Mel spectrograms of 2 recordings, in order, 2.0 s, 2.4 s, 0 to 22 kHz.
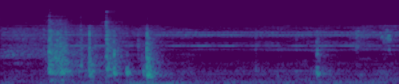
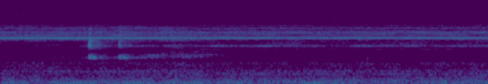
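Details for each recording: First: IBM PS/2 L40 SX laptop (1991) at first power-on, leaking capacitors, blank display: hard drive spin-up then short light floppy head ticks and chatter, sounding like it's trying to boot. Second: IBM PS/2 L40 SX laptop from 1991, fed 12 V from a bench supply at first power-on: faint, steady high whine with soft ticks in a quiet room; hard drive spinning up normally.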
